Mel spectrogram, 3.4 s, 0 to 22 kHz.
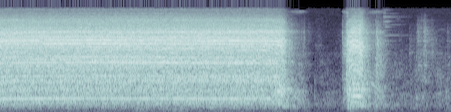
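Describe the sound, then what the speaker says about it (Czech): A Parkside Performance PPBSA 20-Li A1 cordless drill, set to drilling mode with up to 150 Nm of torque, gives a loud steady high-pitched whine for about two seconds. It then stops and follows with a couple of brief bursts. "takže to přepnu na vrtání"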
